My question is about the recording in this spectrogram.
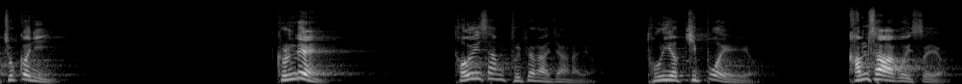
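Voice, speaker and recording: A man's voice: sits high, a bit bright. A male pastor preaching a sermon, reading scripture aloud and asking the congregation questions. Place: church sanctuary. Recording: long church hall reverb.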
